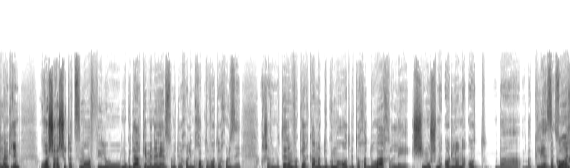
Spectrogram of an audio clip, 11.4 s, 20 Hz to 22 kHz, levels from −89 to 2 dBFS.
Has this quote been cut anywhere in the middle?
no; 0 cuts

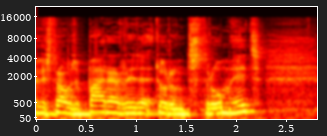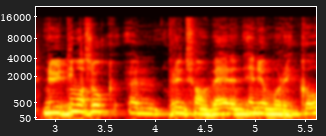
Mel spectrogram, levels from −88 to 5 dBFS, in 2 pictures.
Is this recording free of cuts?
no; 4 cuts; at 1.2 s, 1.5 s, 3.1 s, 4.1 s

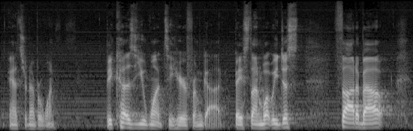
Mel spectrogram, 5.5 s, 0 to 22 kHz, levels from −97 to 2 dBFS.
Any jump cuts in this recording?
yes; 2 cuts; at 1.0 s, 3.1 s

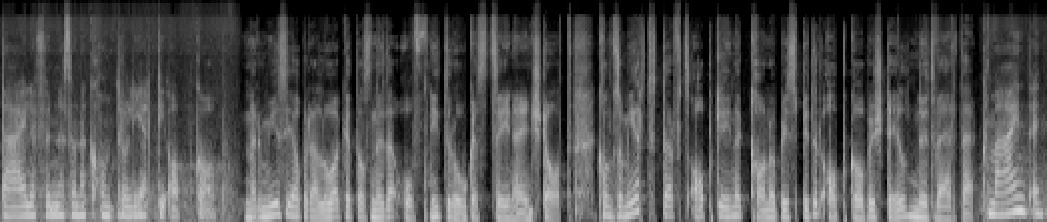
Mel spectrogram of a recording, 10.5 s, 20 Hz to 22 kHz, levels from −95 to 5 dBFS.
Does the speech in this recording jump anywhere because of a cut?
no; 0 cuts

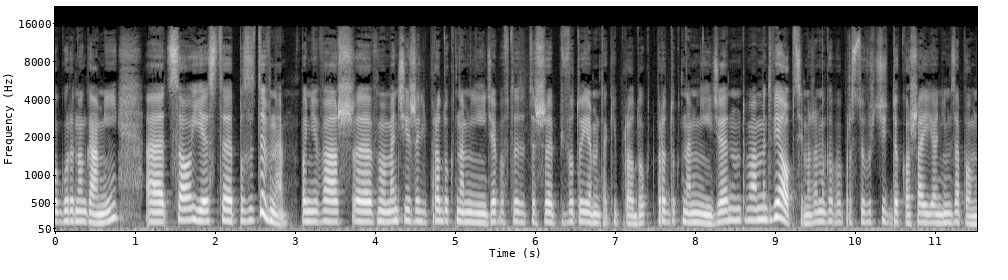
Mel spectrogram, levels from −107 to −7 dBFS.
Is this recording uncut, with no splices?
yes; 0 cuts

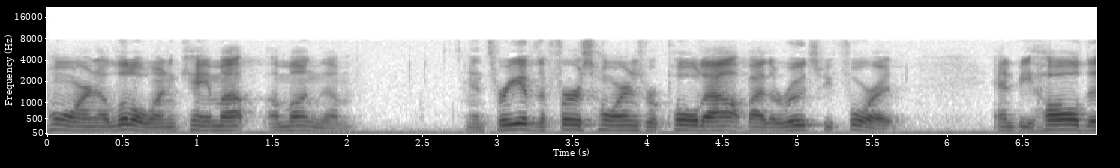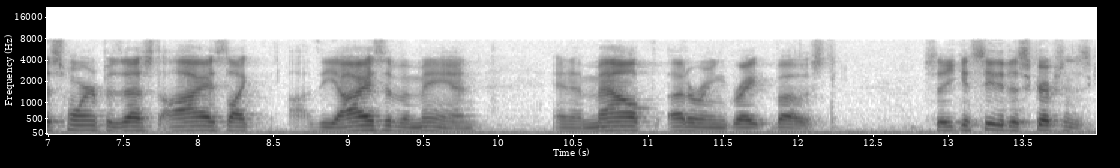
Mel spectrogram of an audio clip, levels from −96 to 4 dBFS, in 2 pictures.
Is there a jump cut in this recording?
no; 0 cuts

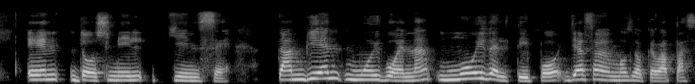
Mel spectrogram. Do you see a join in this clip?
no; 0 cuts

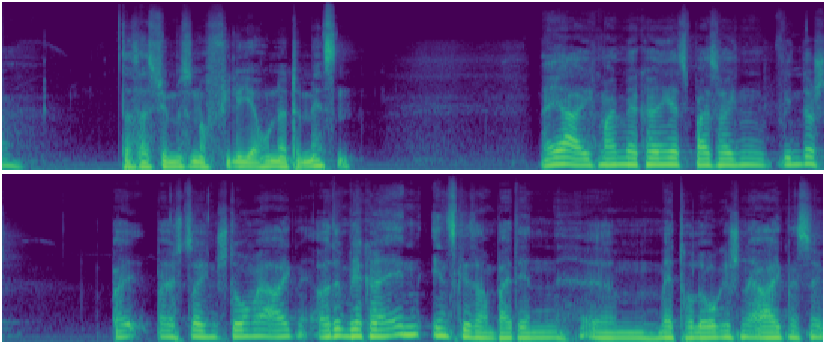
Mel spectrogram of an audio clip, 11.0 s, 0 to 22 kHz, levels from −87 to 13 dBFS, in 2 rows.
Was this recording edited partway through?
no; 0 cuts

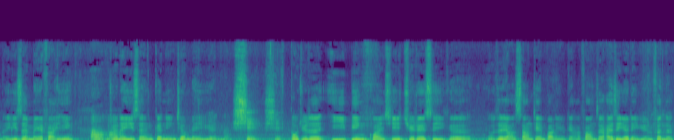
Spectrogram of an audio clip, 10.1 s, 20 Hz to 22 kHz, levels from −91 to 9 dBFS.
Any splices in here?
no; 0 cuts

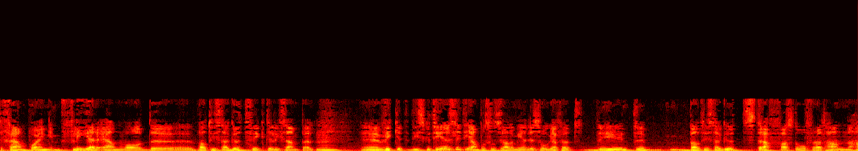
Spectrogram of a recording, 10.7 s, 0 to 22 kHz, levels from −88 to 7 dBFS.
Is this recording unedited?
yes; 0 cuts

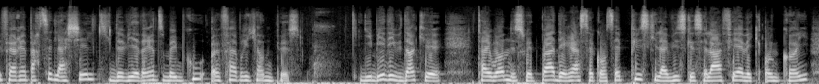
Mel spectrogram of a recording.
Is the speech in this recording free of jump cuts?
yes; 0 cuts

